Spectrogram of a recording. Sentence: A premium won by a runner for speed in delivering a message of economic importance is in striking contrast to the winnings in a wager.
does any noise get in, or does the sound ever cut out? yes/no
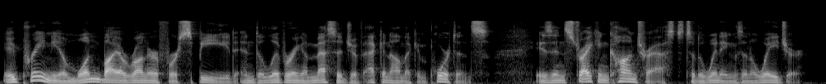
no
